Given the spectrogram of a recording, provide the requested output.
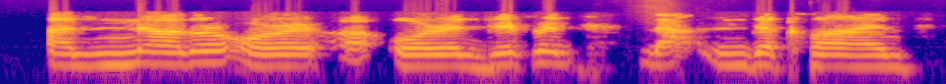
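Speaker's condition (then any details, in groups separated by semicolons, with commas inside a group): Spastic quadriplegic cerebral palsy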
